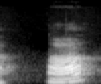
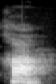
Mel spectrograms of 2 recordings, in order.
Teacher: ആ, കവർഗം, ഹ, ഇവയൊക്കെ കണ്ഠത്തിൽ നിന്ന് ഉച്ചരിക്കണം. കണ്ഠ്യം എന്ന് പറയും അവയെ.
